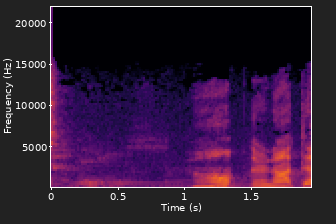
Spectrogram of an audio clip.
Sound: baby mumbling

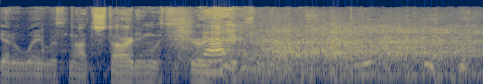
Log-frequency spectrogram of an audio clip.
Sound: laughter

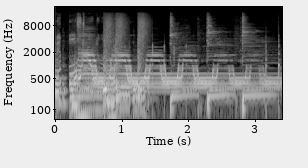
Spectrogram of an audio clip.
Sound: knocking

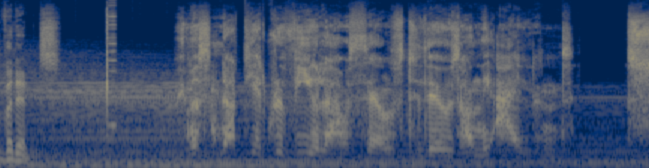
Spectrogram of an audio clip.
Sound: beep

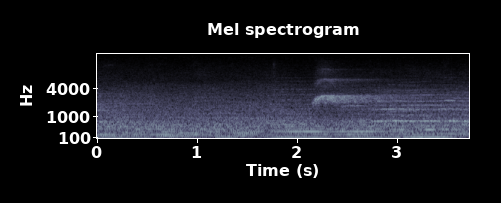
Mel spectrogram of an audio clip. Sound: whistling

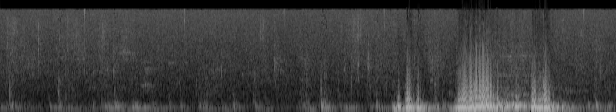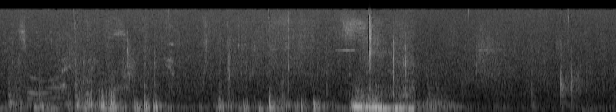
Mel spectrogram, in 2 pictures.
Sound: clapping

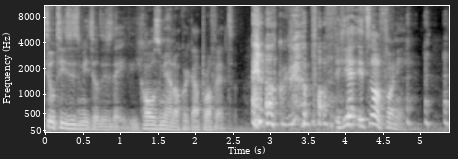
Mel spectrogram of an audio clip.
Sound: Efosa laugh

